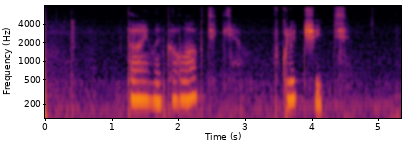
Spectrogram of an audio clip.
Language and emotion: Russian, sad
